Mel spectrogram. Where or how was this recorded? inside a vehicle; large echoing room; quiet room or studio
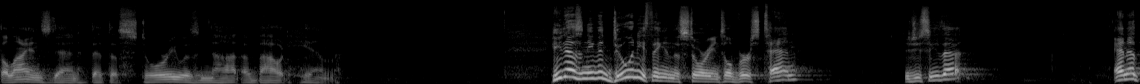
large echoing room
